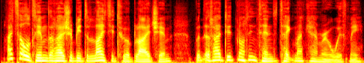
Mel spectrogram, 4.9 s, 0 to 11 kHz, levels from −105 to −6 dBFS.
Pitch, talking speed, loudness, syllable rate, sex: 125 Hz, 285 wpm, -19 LUFS, 6.7 syllables/s, male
